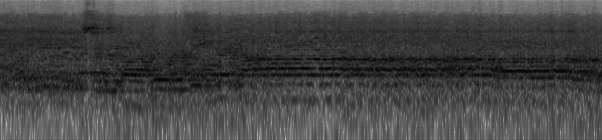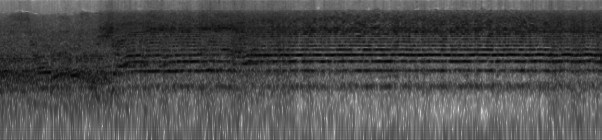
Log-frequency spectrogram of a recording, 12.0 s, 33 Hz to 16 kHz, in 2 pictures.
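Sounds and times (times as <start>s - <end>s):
man singing a long held note: 0.0s - 12.0s.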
